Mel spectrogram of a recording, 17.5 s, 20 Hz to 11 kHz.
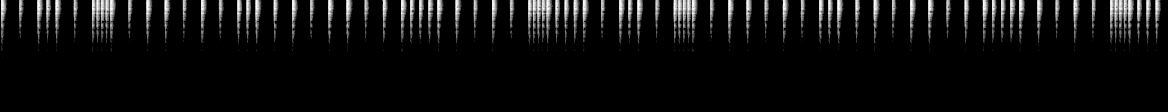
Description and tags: Hi-Hat Loop 7 (110 bpm)
Hi-Hat loop at 110 bpm. Good for hip-hop/rap beats.
hihat-loop, loop, hi-hat, hat-loop, beat, hat, hi-hat-loop, hihat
